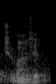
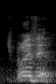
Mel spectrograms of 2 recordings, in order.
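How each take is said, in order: First: Dropped almost to a murmur, much softer; hushed aside. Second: Said in the usual way. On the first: Acted. Preacher murmurs to himself that nothing can be done, softly. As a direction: let it fall away under your breath. Repeating his point about the wall.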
